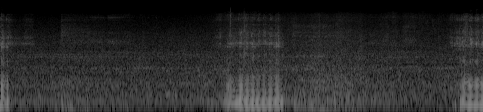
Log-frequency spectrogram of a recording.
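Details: Sleeping overweight blue-nose pitbull dog snoring with facial movements: two loud rattling snores separated by quieter breathing and light room noise; snoring.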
